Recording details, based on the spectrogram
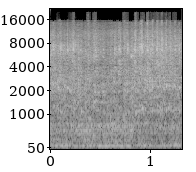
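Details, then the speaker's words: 1960 GMC V12 with new plugs, deep idle with an uneven, lumpy beat as one cylinder drops out now and then; the miss was traced to one loose, under-tightened spark plug. "Well, did you guys hear what I hear? The V12 has developed a miss. And I noticed that a while back when I started it up."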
